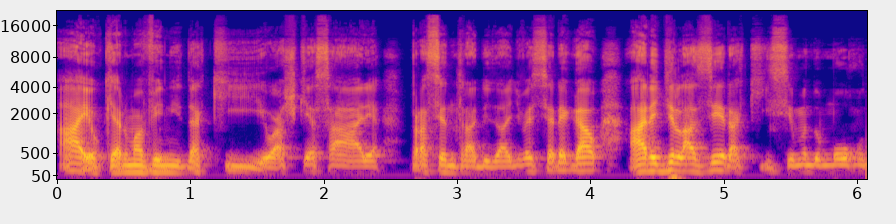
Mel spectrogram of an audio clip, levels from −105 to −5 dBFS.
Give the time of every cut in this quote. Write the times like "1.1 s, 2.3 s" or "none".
none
